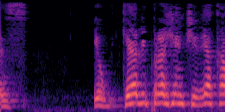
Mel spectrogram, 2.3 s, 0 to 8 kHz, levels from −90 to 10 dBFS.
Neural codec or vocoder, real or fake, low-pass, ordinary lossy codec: none; real; 7.2 kHz; none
